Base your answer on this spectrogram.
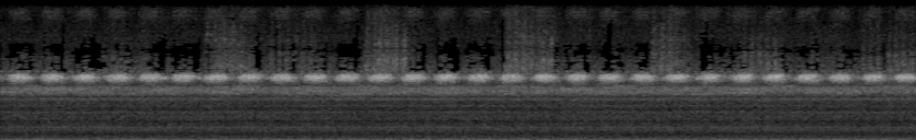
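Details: Crickets calling during a lightning storm: a high, even pulsed chirping repeated about four times a second, with a low background rumble.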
